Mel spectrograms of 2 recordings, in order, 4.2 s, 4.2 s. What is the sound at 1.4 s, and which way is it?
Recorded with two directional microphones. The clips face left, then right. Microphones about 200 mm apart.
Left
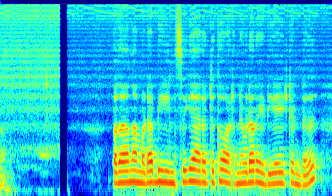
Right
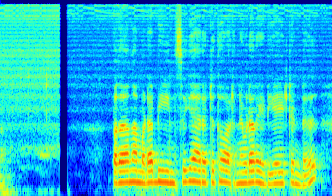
Speech, 50° left (ahead or behind).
